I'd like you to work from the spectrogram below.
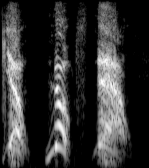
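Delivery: very high, loud, magically booming voice. A player acts out her character casting a spell, booming shout. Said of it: "cast thaumaturgy to have my booming voice".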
